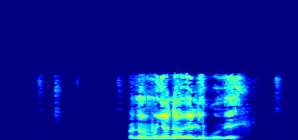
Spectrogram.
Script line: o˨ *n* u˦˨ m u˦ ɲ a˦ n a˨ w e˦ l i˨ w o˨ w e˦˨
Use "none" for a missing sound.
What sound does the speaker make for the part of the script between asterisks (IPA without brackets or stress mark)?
n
